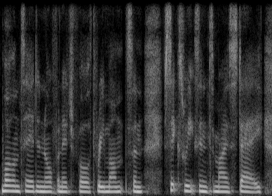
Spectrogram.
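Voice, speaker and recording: A woman with a British accent and a dark, mellow tone at a medium pitch, moderate pace and monotone, flat intonation, in a very clean recording with a silent background. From northern England. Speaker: social entrepreneur. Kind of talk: interview storytelling. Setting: podcast.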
